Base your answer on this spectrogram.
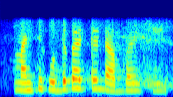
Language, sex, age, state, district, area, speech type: Telugu, female, 45-60, Andhra Pradesh, Vizianagaram, rural, conversation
